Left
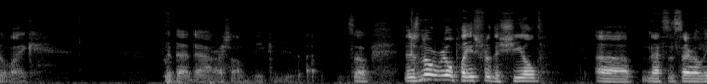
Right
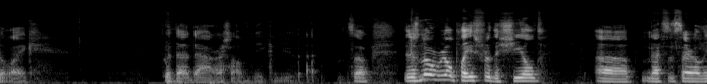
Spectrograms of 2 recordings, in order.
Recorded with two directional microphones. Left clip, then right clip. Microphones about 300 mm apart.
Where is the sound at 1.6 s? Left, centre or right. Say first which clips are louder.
Right 2 dB; centre.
